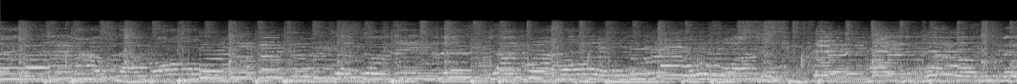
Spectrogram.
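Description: Live band playing amplified through the room: a strummed acoustic guitar and an electric guitar, with a man singing over them at a steady beat.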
